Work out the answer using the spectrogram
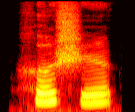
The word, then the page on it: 核实: hé shí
